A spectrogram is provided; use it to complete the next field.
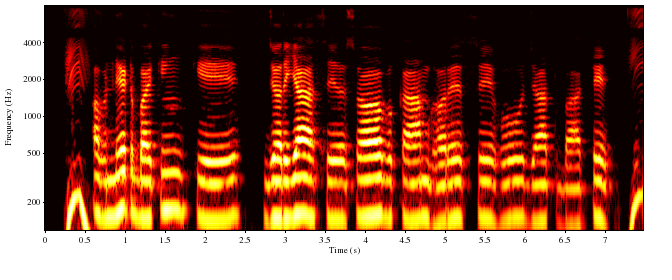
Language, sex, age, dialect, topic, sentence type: Bhojpuri, male, 18-24, Northern, banking, statement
